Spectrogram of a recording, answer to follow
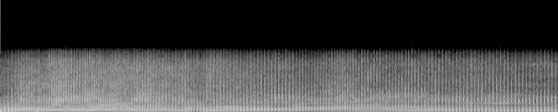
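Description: Motocross bike engine revving, its pitch rising and falling with the throttle.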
